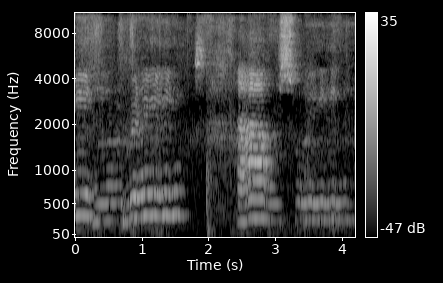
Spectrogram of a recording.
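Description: A woman singing a hymn solo in long held notes, with a brief pause about halfway through.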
